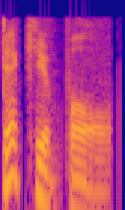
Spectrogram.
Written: decuple

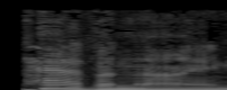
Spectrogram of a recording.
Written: pavonine

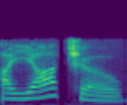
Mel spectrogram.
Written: Ajaccio

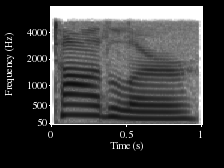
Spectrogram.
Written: toddler

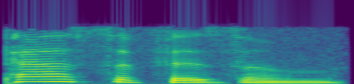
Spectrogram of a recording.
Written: pacifism

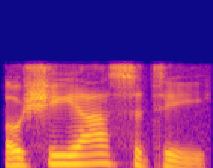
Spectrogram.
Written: otiosity

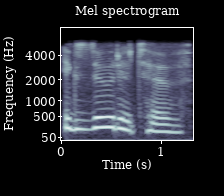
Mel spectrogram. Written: exudative

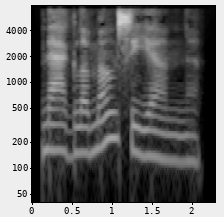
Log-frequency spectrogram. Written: maglemosean

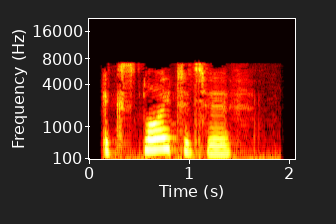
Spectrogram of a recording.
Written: exploitatively

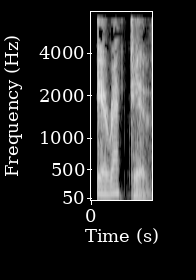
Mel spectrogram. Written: erective

